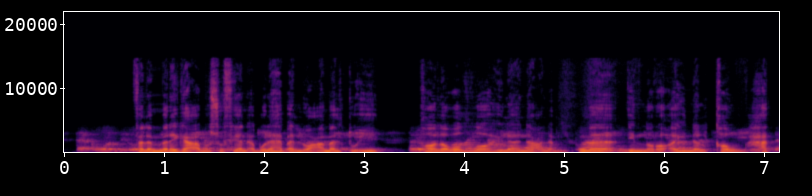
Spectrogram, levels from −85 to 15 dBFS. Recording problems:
voice in the background; loud; throughout; 10 dB below the speech

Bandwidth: 14.5 kHz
